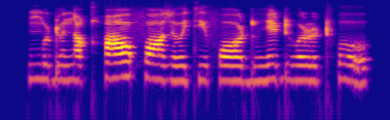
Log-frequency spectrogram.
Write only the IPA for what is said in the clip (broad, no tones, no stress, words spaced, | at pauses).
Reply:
ŋuɖɵnɵqʰɒː fɒːzɵːtʲɤfɔː ɖʱe ɖʱoɭɵʈʰo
